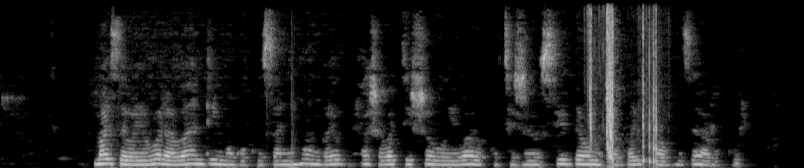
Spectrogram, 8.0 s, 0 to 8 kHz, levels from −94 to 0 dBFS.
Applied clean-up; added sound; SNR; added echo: classical method WPE with log-MMSE.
